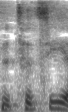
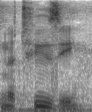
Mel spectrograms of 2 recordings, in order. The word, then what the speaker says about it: Natuzzi: Did you know it's pronounced Natuzzi? I had no idea. Just like the rule, I kind of assumed it was Natuzzi, which I was willing to pronounce and not feel weird about.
